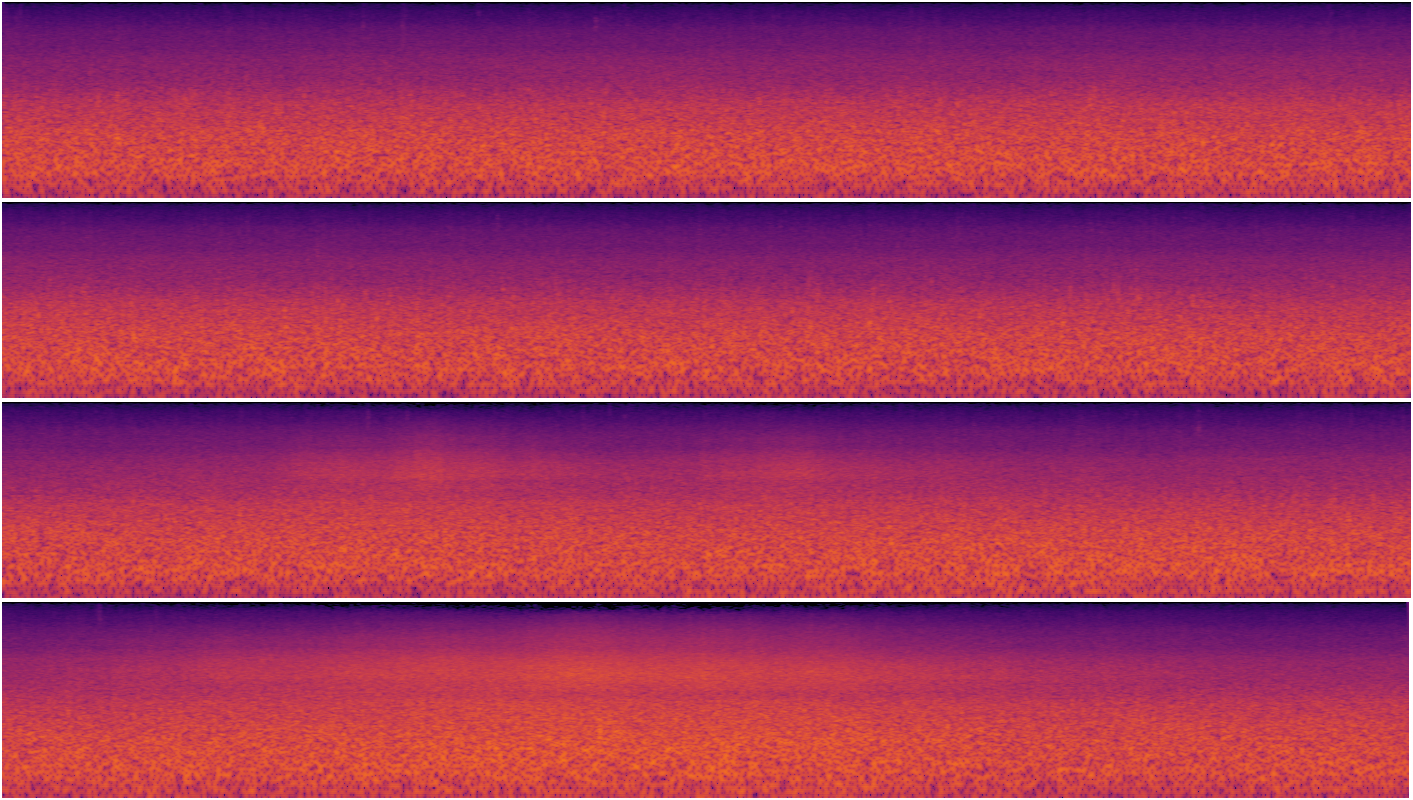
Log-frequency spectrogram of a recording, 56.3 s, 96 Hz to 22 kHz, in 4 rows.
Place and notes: {"title": "neoscenes: Medano Creek and wind", "latitude": "37.80", "longitude": "-105.50", "altitude": "2577", "timezone": "Europe/Berlin"}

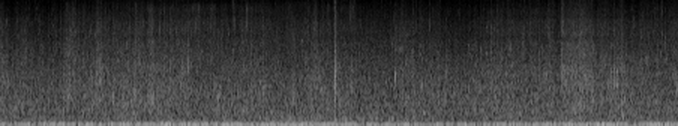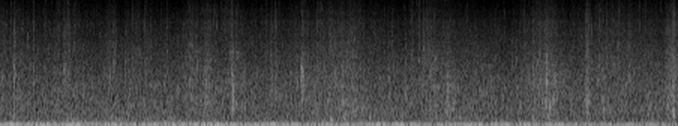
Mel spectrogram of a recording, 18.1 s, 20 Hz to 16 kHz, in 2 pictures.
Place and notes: {"title": "觀音亭海濱公園, Magong City - Waves and tides", "date": "2014-10-23 07:19:00", "description": "Waves and tides, Waterfront Park\nZoom H6 + Rode NT4", "latitude": "23.57", "longitude": "119.56", "altitude": "8", "timezone": "Asia/Taipei"}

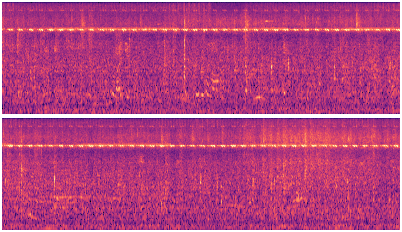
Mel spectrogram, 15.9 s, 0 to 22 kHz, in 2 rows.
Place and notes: {"title": "Bitan, Xindian Dist., New Taipei City - At the lake", "date": "2015-08-01 16:09:00", "description": "Many tourists stepping on the boat on the lake\nZoom H2n MS+ XY", "latitude": "24.95", "longitude": "121.54", "altitude": "50", "timezone": "Asia/Taipei"}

